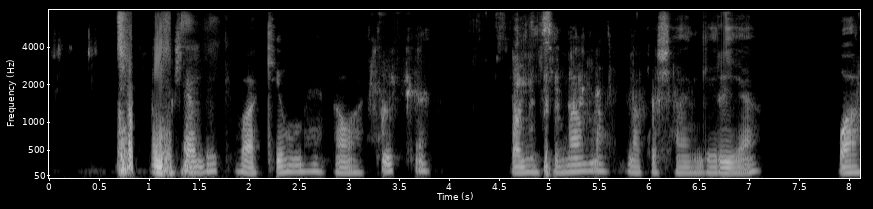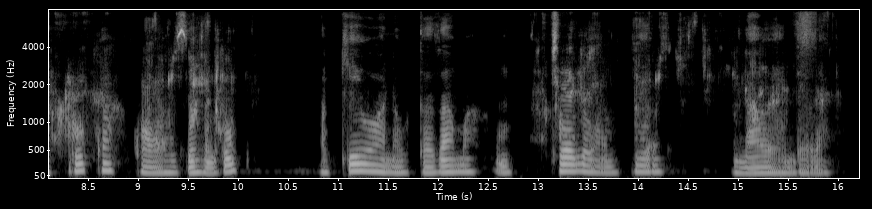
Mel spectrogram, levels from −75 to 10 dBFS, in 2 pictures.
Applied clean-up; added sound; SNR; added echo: neural mask model Resemble Enhance denoiser.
